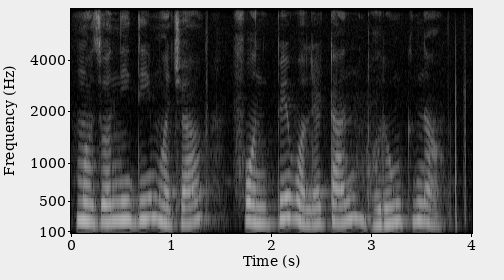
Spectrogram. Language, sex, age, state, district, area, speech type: Goan Konkani, female, 30-45, Goa, Ponda, rural, read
